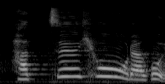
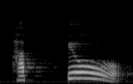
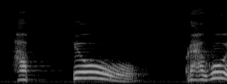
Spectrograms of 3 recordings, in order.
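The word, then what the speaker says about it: 発表: 역시 발이라는 리을 발음 때문에 그렇죠. 하츠효라고 읽으시면 절대로 안 되겠습니다. 바로 이 츠가 초금으로 다시 또 작아지는 현상을 보시게 되는데요. 자, 일단 발음도 같이 강해지니까 옳은 발음 같이 읽어보도록 하죠. 자, 발표라는 단어입니다. 합표, 합표라고 읽으시면 되겠습니다.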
